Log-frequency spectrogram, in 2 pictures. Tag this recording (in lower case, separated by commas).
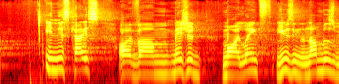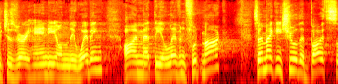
speech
